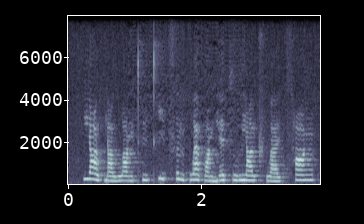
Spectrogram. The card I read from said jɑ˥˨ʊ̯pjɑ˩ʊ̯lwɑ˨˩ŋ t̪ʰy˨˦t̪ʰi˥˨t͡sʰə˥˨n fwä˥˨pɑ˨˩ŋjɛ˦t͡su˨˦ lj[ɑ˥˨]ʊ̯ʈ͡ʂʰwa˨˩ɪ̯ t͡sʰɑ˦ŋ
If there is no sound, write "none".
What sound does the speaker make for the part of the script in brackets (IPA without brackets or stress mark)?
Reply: ɑ˦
